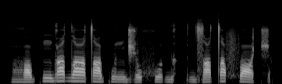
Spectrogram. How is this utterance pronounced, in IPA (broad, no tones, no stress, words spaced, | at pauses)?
ɦɒkʷŋɡu dˤutˤakʷɪnd͡ʒo xʷəɡ | d͡zətˤɪ fɒt͡ʃ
